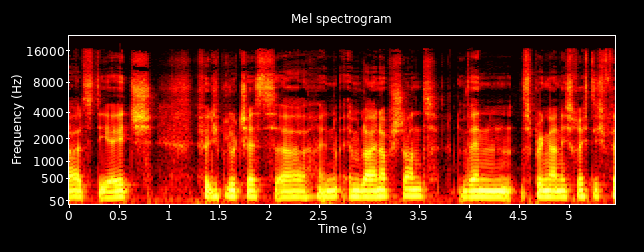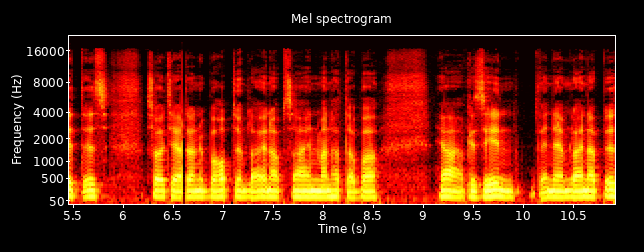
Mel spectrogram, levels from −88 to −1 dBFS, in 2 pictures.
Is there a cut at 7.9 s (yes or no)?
no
